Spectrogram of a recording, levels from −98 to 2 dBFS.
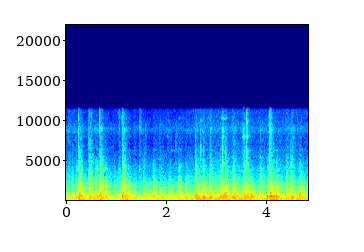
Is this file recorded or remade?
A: remade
